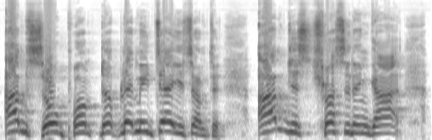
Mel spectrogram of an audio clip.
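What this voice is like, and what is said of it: Excited, energetic preaching voice. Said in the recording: “I'm so pumped up. You can hear it in my voice.”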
